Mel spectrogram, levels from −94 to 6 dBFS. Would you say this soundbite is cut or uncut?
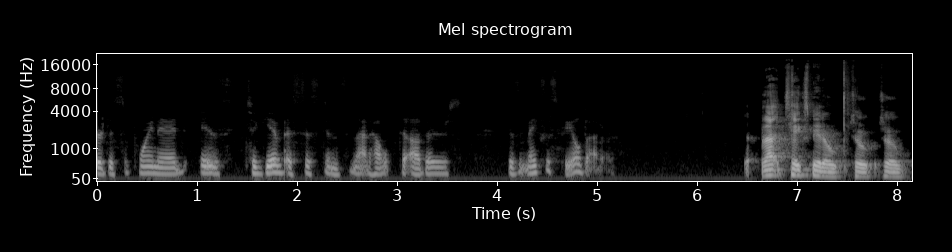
cut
